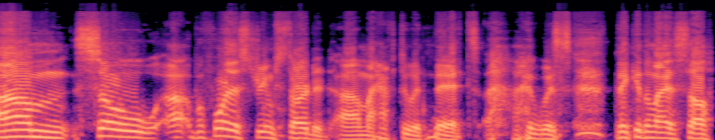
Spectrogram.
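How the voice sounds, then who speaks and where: Heard dry and close with no echo, a man's voice makes very wide pitch swings. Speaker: toy collector, channel host. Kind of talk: casual chat. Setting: live stream. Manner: halting, many fillers.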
